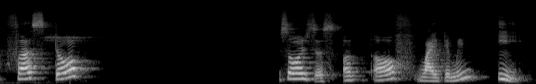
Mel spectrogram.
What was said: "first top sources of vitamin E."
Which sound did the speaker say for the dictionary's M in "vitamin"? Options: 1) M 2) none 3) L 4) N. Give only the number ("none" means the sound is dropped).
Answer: 1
